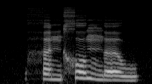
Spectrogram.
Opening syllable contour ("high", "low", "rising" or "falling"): low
